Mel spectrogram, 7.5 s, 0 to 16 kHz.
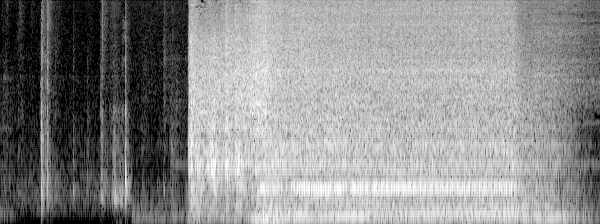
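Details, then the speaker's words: Infiniti Q50 with code P0335 (crankshaft sensor circuit) after a third engine install, scope tapped into the sensor signal line: a few clicks, then the starter whines steadily for about four seconds and the engine never catches. Cause unconfirmed. "Okay, so that was three cranking events and the first one seemed kind of normal sounding."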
